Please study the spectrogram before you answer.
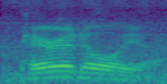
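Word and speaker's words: Pareidolia: How do I pronounce it? Paridolia.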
